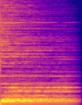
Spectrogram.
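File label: crash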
